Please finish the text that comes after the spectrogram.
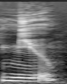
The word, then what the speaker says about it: mu: denoted with this Greek symbol here which is pronounced mu just like you can remember as a move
